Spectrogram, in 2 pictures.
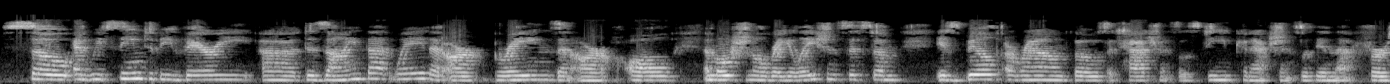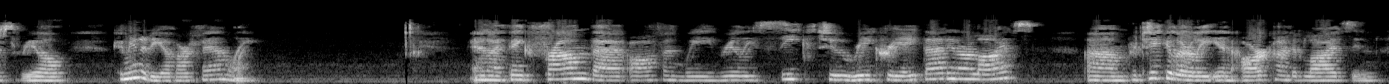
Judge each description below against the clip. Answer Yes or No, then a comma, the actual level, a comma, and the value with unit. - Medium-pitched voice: No, high, 205 Hz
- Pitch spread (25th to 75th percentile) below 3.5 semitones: Yes, average, 2.9 semitones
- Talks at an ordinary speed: No, slow, 125 wpm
